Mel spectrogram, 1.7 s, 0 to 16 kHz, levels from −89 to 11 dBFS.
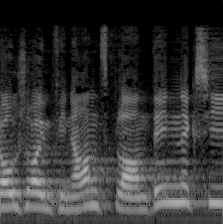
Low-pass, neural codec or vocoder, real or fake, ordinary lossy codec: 10.8 kHz; none; real; none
